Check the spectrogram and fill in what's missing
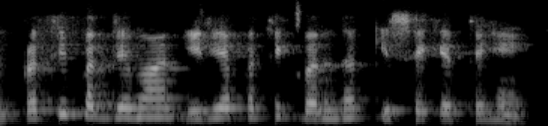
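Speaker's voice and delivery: ordinary delivery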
